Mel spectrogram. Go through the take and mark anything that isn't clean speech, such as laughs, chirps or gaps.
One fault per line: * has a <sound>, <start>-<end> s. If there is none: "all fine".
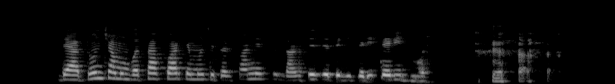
* has a laugh, 4.7-5.6 s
